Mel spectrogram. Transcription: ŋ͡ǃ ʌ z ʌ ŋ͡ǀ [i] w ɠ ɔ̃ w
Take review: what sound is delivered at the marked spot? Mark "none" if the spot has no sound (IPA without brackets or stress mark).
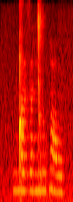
i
